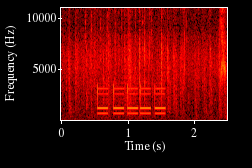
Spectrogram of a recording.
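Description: Telephone keypad dialing in the PC game Syberia: five quick, evenly spaced touch-tone beeps, clear over a quiet background.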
